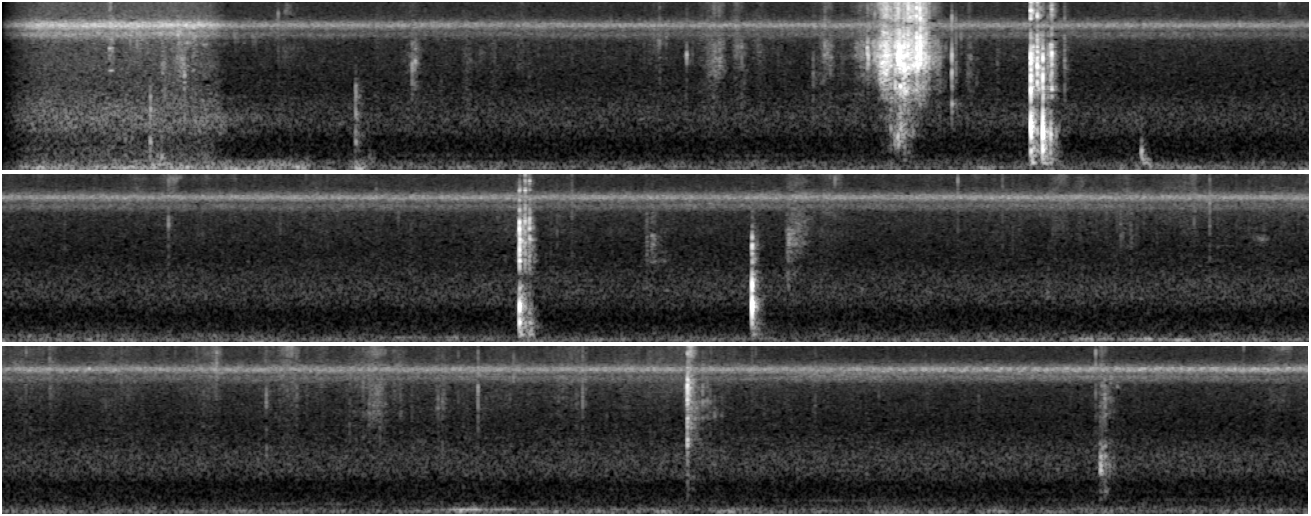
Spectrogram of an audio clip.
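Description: Steady high insect chirring in the background, with occasional sharp clicks and short crackles as the pilea's root ball is worked out of its plastic nursery pot and broken apart by hand.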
